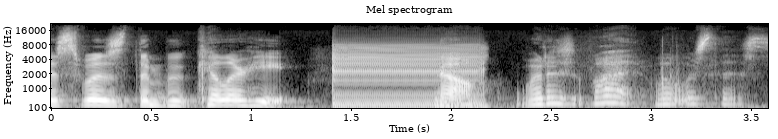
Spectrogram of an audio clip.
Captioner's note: graphic buzzing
